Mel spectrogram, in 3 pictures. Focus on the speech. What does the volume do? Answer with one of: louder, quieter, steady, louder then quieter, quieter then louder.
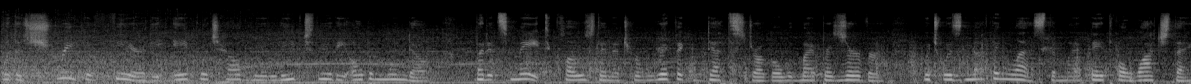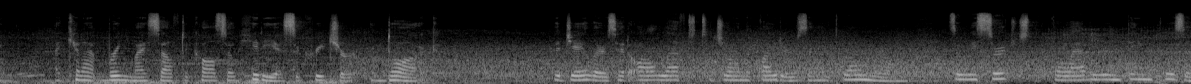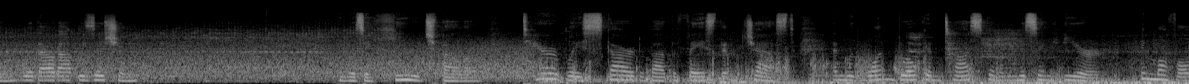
steady.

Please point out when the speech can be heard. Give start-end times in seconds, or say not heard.
0.0-16.4, 17.4-25.2, 27.2-35.6.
